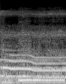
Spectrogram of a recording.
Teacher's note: للملا کے ساتھ بڑی مد ہے، اس کو ہم 5 سیکنڈ تک لمبا کریں گے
